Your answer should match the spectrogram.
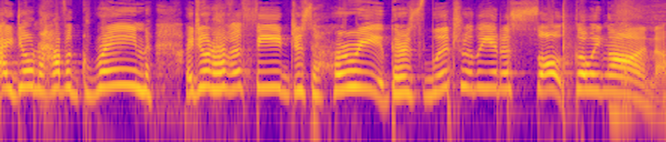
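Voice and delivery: high, loud panicked shouting; mock freak-out. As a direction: frantically plead with the police to hurry. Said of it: "[name] is freaking out".

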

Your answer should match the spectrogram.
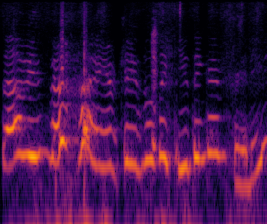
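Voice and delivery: amused. Real, not acted. Joking, laughing imagined quote.

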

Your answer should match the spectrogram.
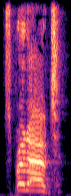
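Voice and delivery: high-pitched shouted order; distant shout. A narrator's reading. Pursuer orders the other men, distant shout. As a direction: call out across the woods. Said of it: "heard the men shouting to each other".

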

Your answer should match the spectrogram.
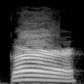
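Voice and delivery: loud, low storybook growl; bear growl. A narrator's reading. Great Bear answering the Great Pig, growling. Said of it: "growled the Great Bear".

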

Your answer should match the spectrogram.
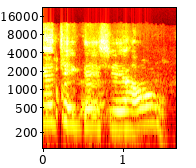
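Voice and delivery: eager voice. Retold or imitated. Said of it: "And you're like".

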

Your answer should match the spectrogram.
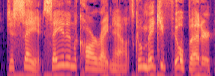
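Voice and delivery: ordinary talk

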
